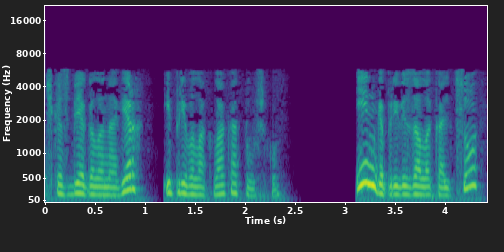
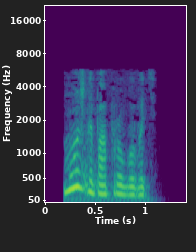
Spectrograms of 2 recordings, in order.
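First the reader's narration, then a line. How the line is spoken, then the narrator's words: Timid question. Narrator (Russian): робко спросила Алла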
